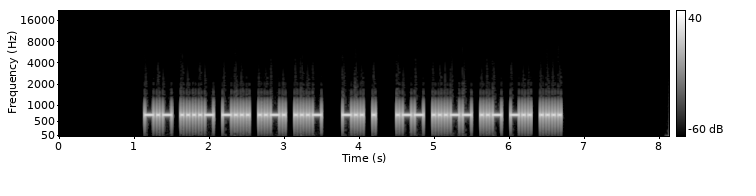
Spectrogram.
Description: Morse code, heard as a keyed tone, about 30 wpm, 700 Hz. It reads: K4BFV DE W3UDH
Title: USA Callsign DE Callsign - 5 Characters - 30wpm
